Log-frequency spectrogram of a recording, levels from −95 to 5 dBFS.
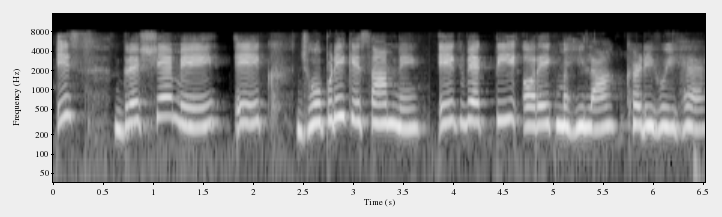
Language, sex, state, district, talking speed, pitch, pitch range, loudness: Hindi, female, Bihar, Begusarai, 140 wpm, 290 Hz, 265-320 Hz, -15 LUFS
